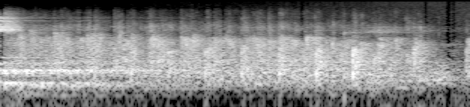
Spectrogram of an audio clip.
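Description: A church congregation applauds during a service, producing a steady wash of many hands clapping heard from a distance. The clapping stays faint and even throughout, with a low hum underneath.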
